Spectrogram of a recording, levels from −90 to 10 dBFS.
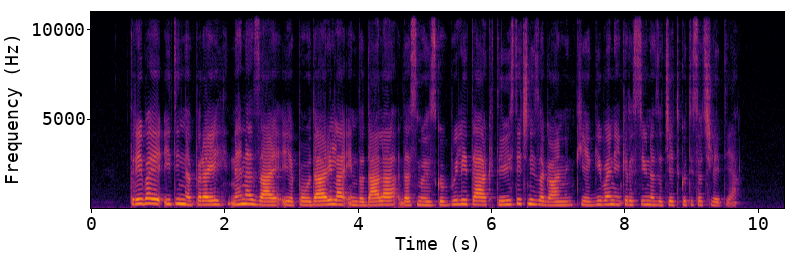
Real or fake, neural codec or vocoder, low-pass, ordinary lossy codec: real; none; none; none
